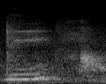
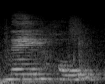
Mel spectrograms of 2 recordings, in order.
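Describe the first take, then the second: First: It is pronounced the Mandarin way, ni hao. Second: It is pronounced the Cantonese way, nei ho. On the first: "in Chinese we pronounce it as ni hao" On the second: "in Cantonese we pronounce it as nei ho"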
